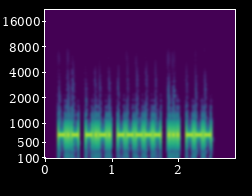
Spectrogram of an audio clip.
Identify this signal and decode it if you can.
Morse code, heard as a keyed tone, about 34 wpm, 700 Hz. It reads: KC0SO
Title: USA Call Signs - 5 Characters - Repeated 2x - 35wpm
